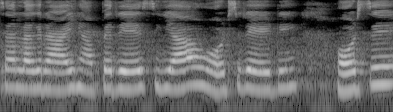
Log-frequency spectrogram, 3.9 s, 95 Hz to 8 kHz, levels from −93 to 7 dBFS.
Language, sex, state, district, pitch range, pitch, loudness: Hindi, female, Jharkhand, Sahebganj, 235-255 Hz, 245 Hz, -23 LUFS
